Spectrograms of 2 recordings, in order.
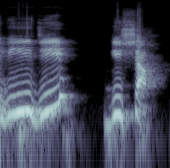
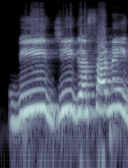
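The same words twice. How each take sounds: First: विजिगिसा slowly, the गि clearly sounded; slow correct form. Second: विजिगसा said with a short गस, marked as wrong; wrong form shown. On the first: (धीरे-धीरे सही: विजिगिसा) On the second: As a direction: reject विजिगसा firmly. (गलत उच्चारण: विजिगसा) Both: Shown as a demonstration.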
